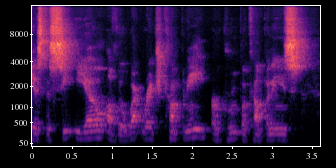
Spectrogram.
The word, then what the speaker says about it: Wetrich: asked, is it pronounced Wetrich? Wetrich, yeah, it's just two words put together, Angelo. It's the opposite of dry and poor. Wetrich.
